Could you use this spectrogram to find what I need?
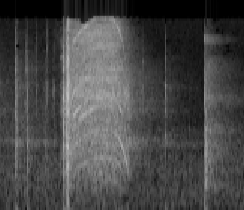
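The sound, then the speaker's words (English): A power tool zips out engine timing cover bolts, one sustained high, whining burst lasting about half a second, framed by a few light metallic clicks and a sharp clack afterward. “Now, I'm gonna start zipping out timing cover bolts in ascending order, which means smallest bolts first, largest bolts last.”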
